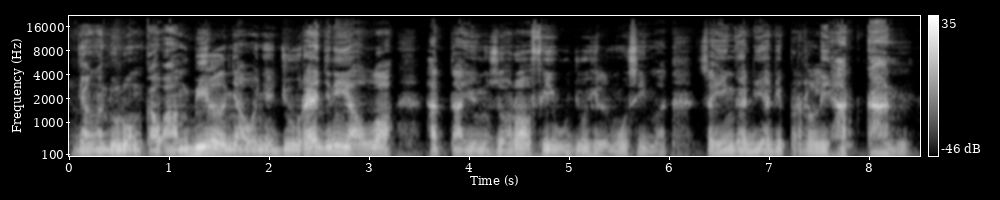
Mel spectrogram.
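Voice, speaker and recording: A man's voice: on the low side, unhurried, natural voice. A man voicing an aggrieved mother who calls for her son and later prays bitterly against him, in a storytelling lesson. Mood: bitter prayer. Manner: calling out, then praying bitterly.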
